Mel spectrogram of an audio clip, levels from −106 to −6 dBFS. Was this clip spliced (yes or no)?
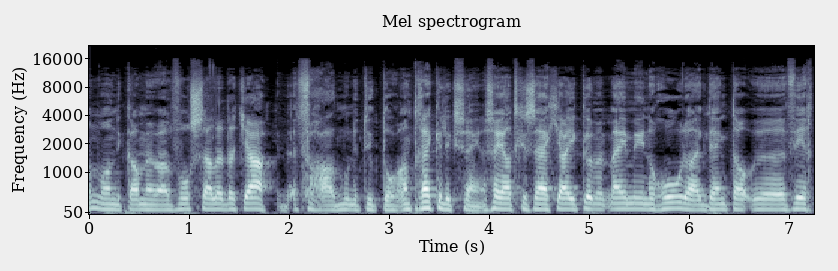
no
